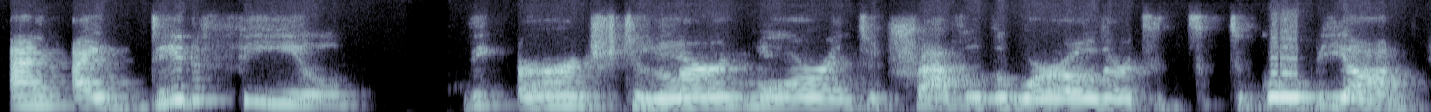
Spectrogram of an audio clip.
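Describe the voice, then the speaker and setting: A woman's voice: medium pitch, takes it slowly, darkish tone, lo-fi sound. Reflective woman around sixty, distant echoey sound. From Jamaica. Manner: reflective, thoughtful, with frequent fillers and restarts. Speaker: author and painter, guest. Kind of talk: conversational interview.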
